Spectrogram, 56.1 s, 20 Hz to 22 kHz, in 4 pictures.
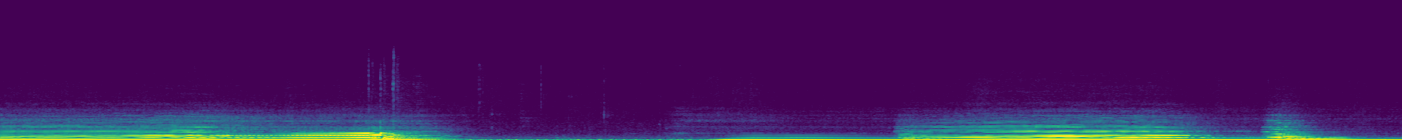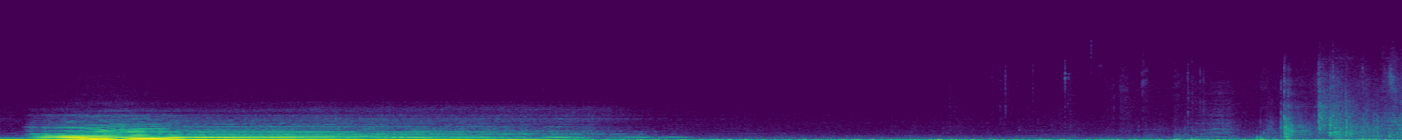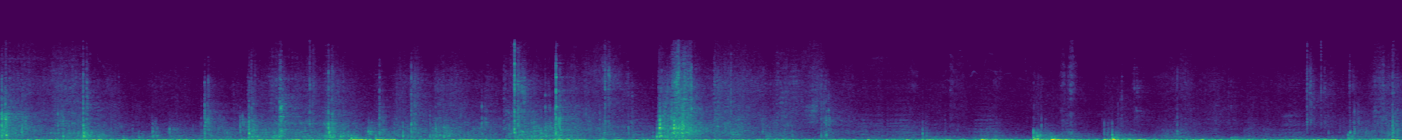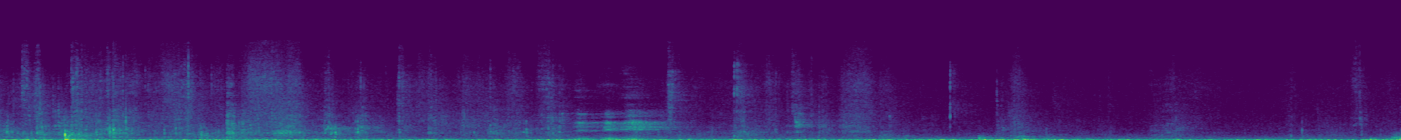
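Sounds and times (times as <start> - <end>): clarinet sustained note: 0.0 - 4.6, 6.9 - 20.8
viola sustained note: 0.0 - 4.7, 6.8 - 20.9.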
